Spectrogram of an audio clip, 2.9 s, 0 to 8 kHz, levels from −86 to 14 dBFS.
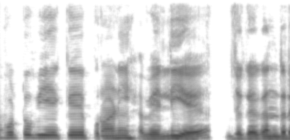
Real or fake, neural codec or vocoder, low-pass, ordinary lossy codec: real; none; none; none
